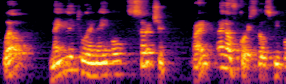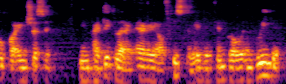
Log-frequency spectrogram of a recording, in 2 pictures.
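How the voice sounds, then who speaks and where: A middle-aged man whose first language is Polish, giving a lecture presentation, hesitant with many filler pauses but rising with emphasis on key points. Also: on the low side. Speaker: guest speaker. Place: lecture room. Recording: echoey hall, distant mic, faint noise.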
